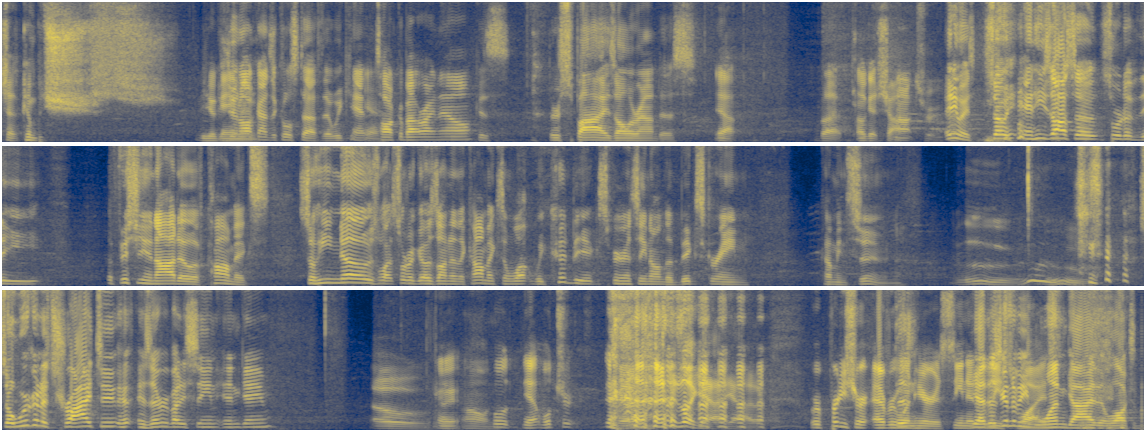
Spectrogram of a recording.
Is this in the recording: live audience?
yes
